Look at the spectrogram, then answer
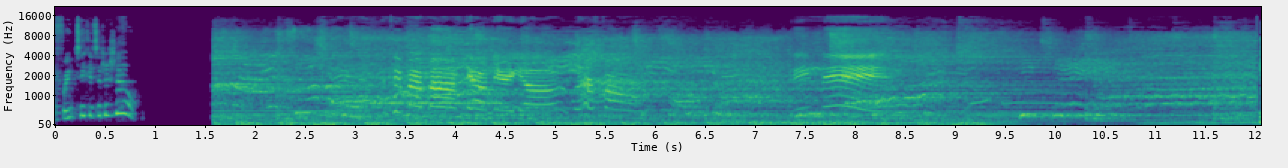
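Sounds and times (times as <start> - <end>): gospel choir singing: 1.6 - 12.0.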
